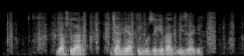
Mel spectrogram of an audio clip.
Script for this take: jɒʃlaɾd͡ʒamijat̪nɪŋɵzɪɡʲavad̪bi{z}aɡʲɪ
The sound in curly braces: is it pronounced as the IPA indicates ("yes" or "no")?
yes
